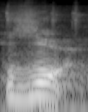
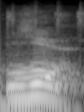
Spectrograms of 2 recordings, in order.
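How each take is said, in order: First: The 'ye' sound is soft and barely pronounced. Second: The same.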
